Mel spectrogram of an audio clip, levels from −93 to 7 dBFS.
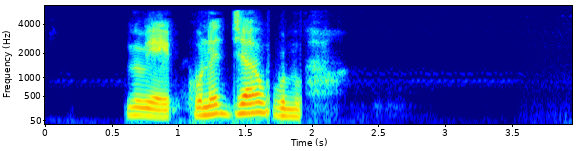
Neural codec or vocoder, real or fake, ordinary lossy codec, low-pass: codec, 16 kHz in and 24 kHz out, 0.6 kbps, FocalCodec, streaming, 4096 codes; fake; MP3, 48 kbps; 5.4 kHz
